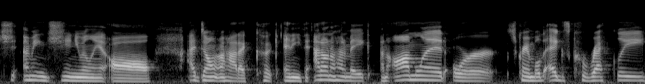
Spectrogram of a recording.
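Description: Over a quiet background, a woman with a Southern US accent speaks at a fairly low pitch with fairly even intonation. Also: fairly quick pace. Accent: Southern American. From US South, Birmingham, Alabama. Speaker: podcaster and cake pop baker. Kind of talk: casual chat.

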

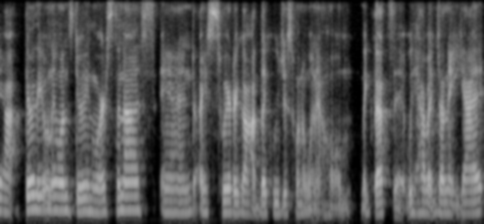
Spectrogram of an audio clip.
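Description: With an American accent, a woman speaks at a very deep, low pitch and a moderate pace, with vocal fry. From US South, southern Alabama. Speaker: soccer podcast host. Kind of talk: casual chat.

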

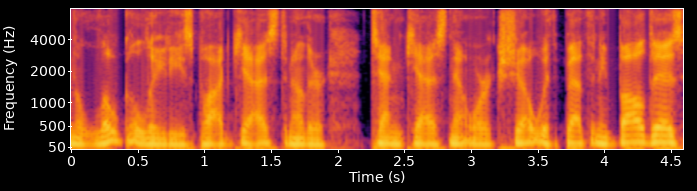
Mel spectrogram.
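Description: At a moderate pace, a man talks in an ordinary speaking voice. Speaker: network announcer introducing the bonus episode. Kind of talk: podcast intro and announcements.

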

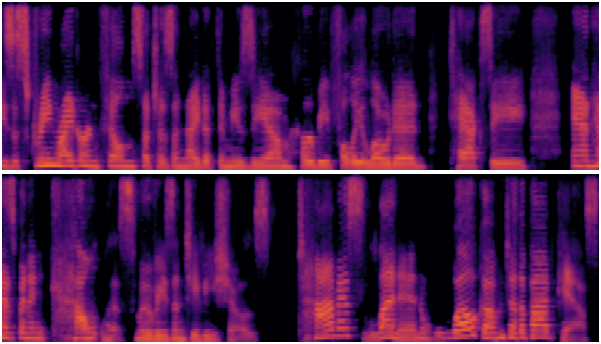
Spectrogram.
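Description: Against a quiet background, a woman speaks at a fairly slow pace. Her pitch is fairly high, with ordinary variation. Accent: Midwestern American. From Illinois. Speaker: podcast host. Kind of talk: casual chat; scripted intro and outro.

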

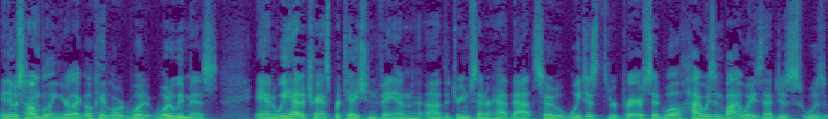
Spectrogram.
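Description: Against a quiet background, a man with an American accent has a normal speaking voice in a medium pitch with ordinary pitch variation. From US West Coast, Los Angeles. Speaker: pastor running a community ministry. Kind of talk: radio interview. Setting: studio.

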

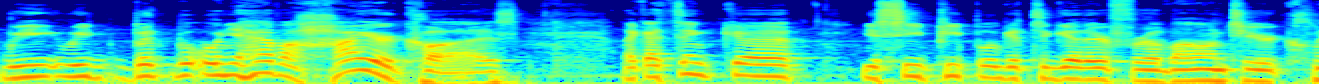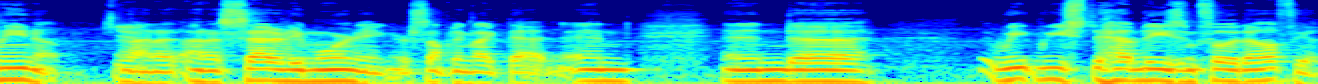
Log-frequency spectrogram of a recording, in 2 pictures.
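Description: With an American accent, a man talks at a fairly quick pace in an unremarkable speaking voice of medium pitch with lively intonation. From Scranton, Pennsylvania. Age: 60s. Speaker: solar hot water business owner. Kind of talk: casual interview conversation.

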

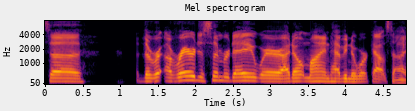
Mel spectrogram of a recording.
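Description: With an American accent and a bright, sharp tone, a man speaks at a fairly high pitch and a moderate pace with ordinary pitch variation, in a very clean recording with a silent background. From Indiana. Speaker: podcast co-host. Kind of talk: casual chat. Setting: outdoors.

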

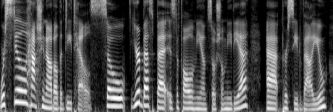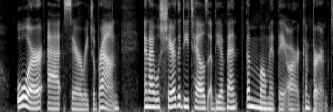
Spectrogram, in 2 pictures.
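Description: A woman speaks with lively intonation. Her pitch is very deep and low. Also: moderate pace. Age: 30s. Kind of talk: casual interview. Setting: recorded at a symposium in North Carolina.

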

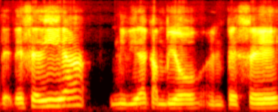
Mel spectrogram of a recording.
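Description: The sound is dry and close, without any echo. A man talks very slowly. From Venezuela. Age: 40s. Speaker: church outreach director. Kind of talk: testimony.

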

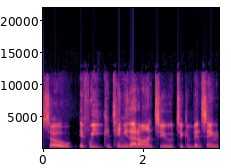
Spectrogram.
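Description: A man talks in a plain, everyday voice. His pitch is medium and his intonation fairly even. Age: young. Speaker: author and speaker. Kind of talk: interview.

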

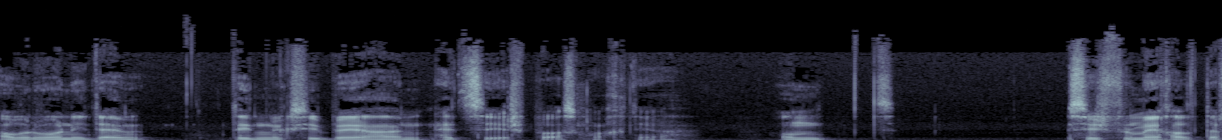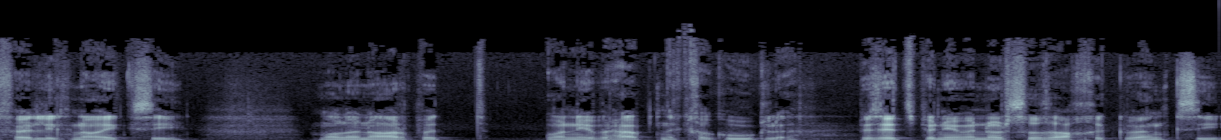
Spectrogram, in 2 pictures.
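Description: At a moderate pace with long, frequent pauses, a man speaks in a very deep, low voice with monotone, flat intonation, recorded very cleanly against a silent background with a dry, close sound and no echo. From Switzerland, Aargau (Wohlen). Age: 20s. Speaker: student researching family history. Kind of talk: interview.

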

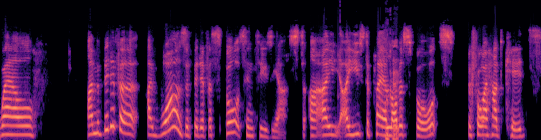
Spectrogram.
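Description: A woman with a British accent at a moderate pace, ordinary pitch variation, dry, close sound with no echo. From UK. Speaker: scientific writer. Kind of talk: interview.

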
